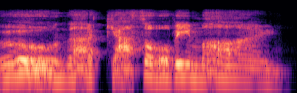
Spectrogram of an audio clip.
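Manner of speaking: very loud, slow, booming, vicious villain dragon voice. Showing how to read a dragon's line: mean, vicious dragon voice. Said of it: "How would he say that?".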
